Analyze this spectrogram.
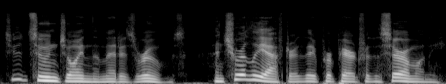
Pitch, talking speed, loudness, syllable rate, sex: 140 Hz, 200 wpm, -18 LUFS, 5.6 syllables/s, male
